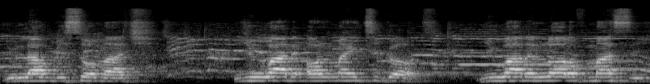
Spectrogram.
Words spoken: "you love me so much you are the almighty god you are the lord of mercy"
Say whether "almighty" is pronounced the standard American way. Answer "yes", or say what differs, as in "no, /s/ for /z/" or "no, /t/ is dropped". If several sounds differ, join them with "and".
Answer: yes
